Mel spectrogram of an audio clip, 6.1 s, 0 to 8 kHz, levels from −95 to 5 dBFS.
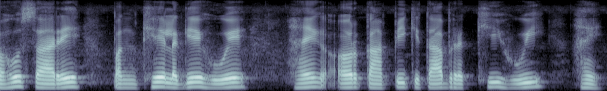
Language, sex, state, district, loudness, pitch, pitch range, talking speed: Hindi, male, Uttar Pradesh, Lucknow, -19 LUFS, 135 Hz, 125-150 Hz, 120 wpm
